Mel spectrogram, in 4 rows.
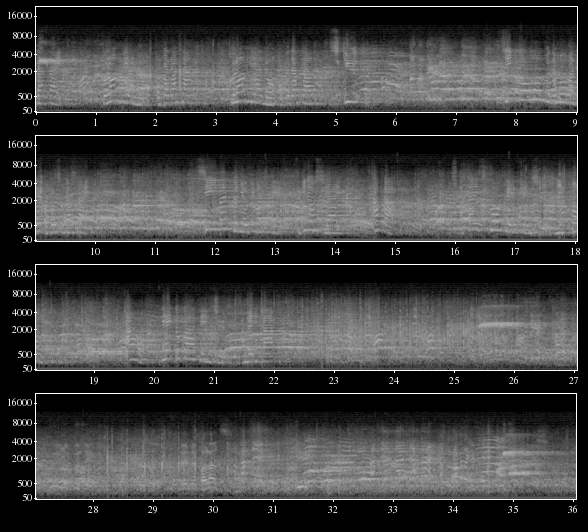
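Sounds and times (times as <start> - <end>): crowd chatter: 0.0 - 36.0.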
